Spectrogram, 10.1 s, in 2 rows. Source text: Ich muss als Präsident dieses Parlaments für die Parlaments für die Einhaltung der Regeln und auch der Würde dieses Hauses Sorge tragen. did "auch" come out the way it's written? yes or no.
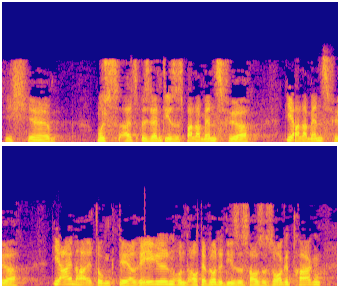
yes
